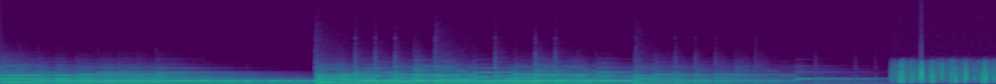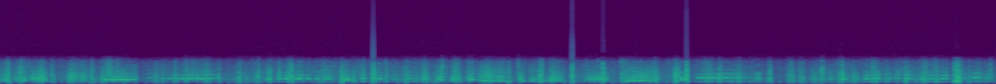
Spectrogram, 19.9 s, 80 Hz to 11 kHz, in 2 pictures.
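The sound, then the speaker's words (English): Music from an 1878 recording made by a Thomas Edison phonograph, restored by scientists at the Lawrence Berkeley National Laboratory: a few sustained, organ-like notes hold steady for several seconds, then give way to a harsh, tinny, crackling playback with a narrow, scratchy tone that continues to the end. “That's music you're listening to from an 1878 recording made by a Thomas Edison phonograph.”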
